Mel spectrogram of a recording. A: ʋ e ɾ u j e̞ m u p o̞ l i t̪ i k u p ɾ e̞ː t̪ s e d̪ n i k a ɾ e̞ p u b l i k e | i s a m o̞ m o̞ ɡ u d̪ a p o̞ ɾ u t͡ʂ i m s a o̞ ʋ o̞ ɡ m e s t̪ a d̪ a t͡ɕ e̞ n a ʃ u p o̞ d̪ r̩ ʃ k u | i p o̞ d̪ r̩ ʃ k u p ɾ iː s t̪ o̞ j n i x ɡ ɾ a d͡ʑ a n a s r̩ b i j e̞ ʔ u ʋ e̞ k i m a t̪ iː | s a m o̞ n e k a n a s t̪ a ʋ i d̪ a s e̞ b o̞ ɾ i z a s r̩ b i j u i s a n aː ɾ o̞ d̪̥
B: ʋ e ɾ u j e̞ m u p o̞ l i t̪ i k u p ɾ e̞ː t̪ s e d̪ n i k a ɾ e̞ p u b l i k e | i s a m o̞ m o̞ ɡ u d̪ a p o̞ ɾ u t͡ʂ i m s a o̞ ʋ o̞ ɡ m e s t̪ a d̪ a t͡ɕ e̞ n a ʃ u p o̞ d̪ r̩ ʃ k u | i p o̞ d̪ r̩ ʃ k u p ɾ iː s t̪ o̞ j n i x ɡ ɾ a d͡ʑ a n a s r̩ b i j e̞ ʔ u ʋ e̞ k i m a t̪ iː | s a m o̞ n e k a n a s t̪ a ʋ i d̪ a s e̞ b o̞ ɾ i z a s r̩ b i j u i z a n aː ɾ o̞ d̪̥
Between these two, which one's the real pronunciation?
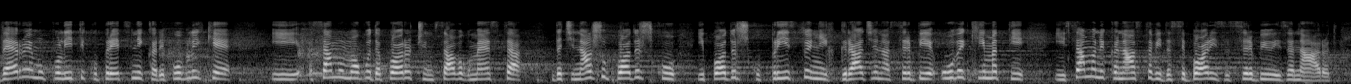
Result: B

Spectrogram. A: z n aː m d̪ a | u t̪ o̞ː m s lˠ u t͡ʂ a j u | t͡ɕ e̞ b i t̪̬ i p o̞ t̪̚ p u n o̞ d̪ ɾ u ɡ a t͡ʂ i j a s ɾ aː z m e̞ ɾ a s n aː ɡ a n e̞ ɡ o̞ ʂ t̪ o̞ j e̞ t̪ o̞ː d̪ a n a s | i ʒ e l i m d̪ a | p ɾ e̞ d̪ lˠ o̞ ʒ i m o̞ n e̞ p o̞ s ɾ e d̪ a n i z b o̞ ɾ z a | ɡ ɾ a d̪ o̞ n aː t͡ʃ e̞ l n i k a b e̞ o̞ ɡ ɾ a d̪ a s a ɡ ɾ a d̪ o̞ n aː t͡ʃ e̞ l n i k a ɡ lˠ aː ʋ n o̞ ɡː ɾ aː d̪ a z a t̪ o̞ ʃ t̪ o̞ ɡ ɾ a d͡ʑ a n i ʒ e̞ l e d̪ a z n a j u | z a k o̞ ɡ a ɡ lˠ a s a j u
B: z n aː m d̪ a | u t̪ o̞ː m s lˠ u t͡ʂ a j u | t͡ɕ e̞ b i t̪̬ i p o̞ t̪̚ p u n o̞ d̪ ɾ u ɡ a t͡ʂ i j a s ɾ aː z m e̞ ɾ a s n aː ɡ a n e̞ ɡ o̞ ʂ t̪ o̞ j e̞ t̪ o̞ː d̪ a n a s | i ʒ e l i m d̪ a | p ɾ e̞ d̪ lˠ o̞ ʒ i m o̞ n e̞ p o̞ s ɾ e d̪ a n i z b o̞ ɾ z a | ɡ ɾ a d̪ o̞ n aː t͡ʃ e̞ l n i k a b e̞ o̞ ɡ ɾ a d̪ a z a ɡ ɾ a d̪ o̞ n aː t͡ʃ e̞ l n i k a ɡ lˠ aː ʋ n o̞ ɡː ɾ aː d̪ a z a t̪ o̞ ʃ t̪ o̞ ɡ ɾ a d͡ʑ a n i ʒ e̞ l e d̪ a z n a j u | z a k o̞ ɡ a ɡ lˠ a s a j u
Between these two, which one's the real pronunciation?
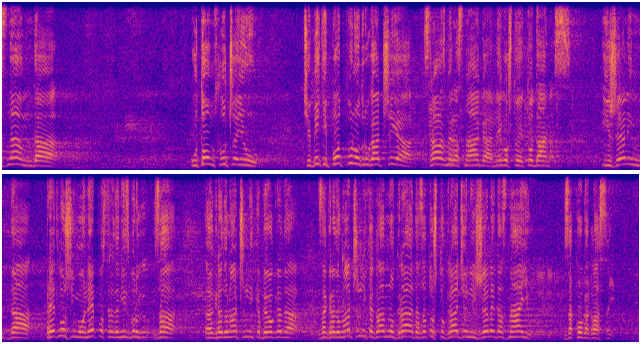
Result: B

